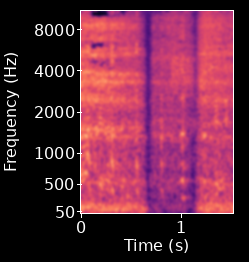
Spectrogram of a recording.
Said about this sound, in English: Will you please stop breathing in the mic, Mr. Mayor?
